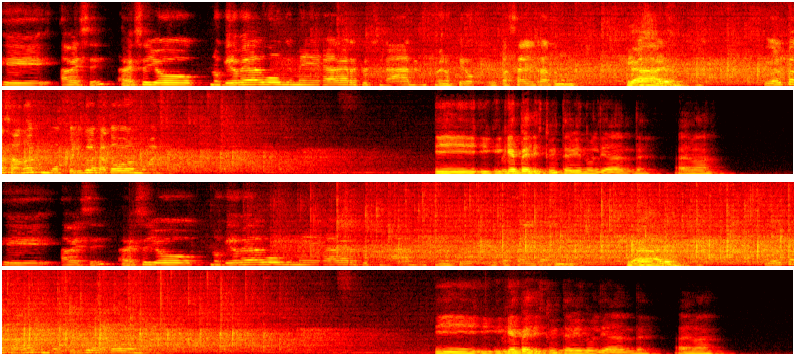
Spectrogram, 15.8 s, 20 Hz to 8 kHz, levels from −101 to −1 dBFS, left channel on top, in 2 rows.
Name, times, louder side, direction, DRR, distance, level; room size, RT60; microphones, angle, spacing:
voice 1, 0.0-5.8 6.3-7.0 7.6-9.5 12.9-13.1 13.4-13.5, left 6 dB, 85° left, 0.4 m, -35 dB
Applause, 2.7-11.7, right 4 dB, 55° right, 1.4 m, -39 dB
voice 2, 6.2-6.8 12.3-14.4 14.7-15.0, left 2 dB, 60° left, 1.4 m, -30 dB
16.0 x 6.0 x 2.3 m
head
